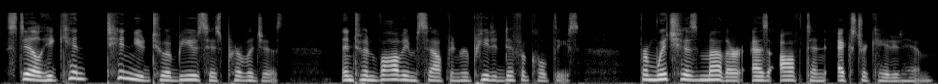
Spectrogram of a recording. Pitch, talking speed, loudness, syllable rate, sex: 195 Hz, 140 wpm, -20 LUFS, 5.3 syllables/s, female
